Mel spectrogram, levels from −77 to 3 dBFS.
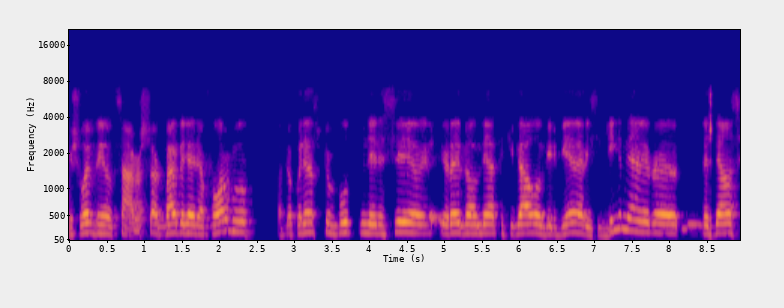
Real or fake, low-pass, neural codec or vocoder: fake; 7.2 kHz; codec, 24 kHz, 0.9 kbps, WavTokenizer, medium music audio release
